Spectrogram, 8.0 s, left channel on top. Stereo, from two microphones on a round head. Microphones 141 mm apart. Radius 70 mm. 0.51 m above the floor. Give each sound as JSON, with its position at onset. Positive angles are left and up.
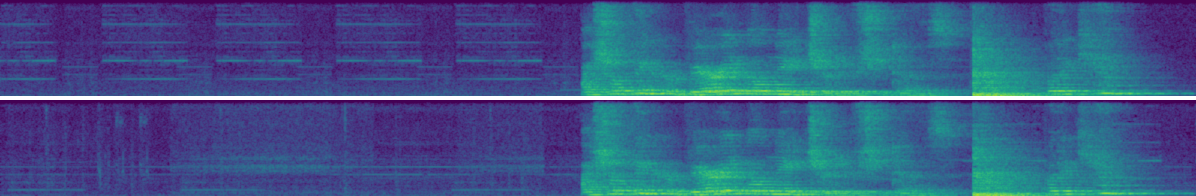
{"t": 3.9, "sound": "a woman speaking", "side_deg": -25, "distance_m": 1.8}
{"t": 6.5, "sound": "an explosion", "side_deg": 15, "distance_m": 1.0}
